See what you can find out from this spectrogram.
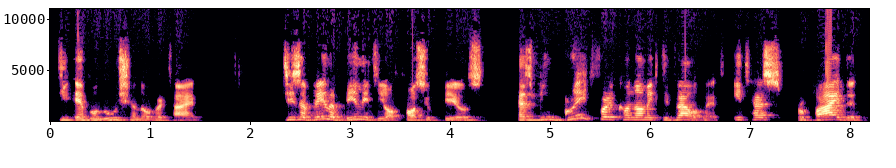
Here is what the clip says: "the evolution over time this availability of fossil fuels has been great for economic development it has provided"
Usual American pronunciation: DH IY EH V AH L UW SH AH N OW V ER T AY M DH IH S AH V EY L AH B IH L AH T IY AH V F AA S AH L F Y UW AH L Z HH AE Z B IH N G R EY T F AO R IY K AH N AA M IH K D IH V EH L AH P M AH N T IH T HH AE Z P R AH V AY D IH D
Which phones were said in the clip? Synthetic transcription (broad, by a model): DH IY EH V AH L UW SH AH N OW V ER T AY M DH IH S AH V EY L AH B IH L AH T IY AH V F AA S AH L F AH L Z HH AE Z B IH N G R EY T F AO R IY K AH N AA M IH K D IH V EH L AH P M AH N T IH T HH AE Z P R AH V AY D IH D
